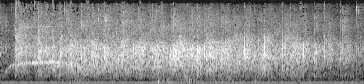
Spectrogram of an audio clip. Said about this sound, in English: And so Austin and Josiah are in Florida working, making it happen, so give them a big hand clap.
